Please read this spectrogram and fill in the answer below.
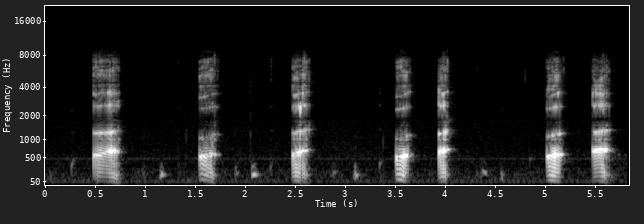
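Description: Seven loud, voiced belches in quick succession over about six seconds, with brief quiet gaps between them: repeated burping (eructation).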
